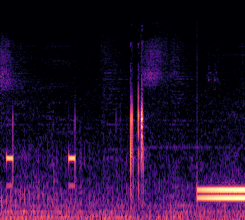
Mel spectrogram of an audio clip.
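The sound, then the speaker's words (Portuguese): A mobile phone dials a call, giving two short keypad beeps and then a steadier, longer dual tone. The tones sit over constant background noise. “Deixa só eu ligar pro seu Gilmar antes.”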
